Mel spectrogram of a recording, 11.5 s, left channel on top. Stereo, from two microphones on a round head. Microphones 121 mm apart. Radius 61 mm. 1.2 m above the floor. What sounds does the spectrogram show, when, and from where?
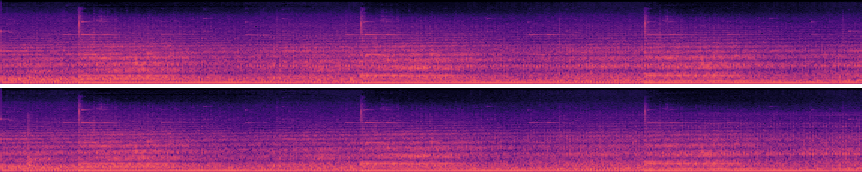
0.0 s a helicopter: 15° left (ahead or behind); by 11.5 s 30° left (ahead or behind)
